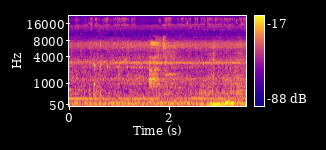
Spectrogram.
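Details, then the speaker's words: 2009 BMW 328i after water pump and thermostat replacement, electric pump cycled via scan tool to bleed air, cap open: faint steady low hum with gurgling of coolant and air; pump running normally. "I can hear the pump coming oh yeah you see that the pump is shooting Ander freeze it's going to go through phases"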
